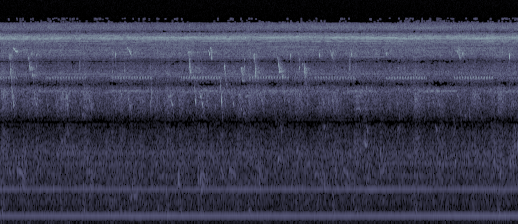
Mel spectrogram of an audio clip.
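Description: Small birds chirping, many short quick calls, over a steady low hum.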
